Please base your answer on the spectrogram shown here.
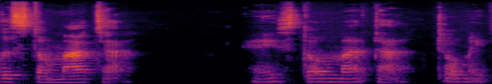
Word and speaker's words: stomata: on the bottom of the leaf called the stomata okay still Mata told me don't not tomato it's tomato no no it's tomato stomata sto m-a-t-a I find if I can spell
